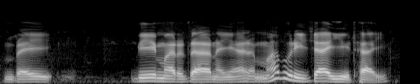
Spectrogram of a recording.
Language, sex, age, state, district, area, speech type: Bodo, male, 60+, Assam, Chirang, rural, spontaneous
